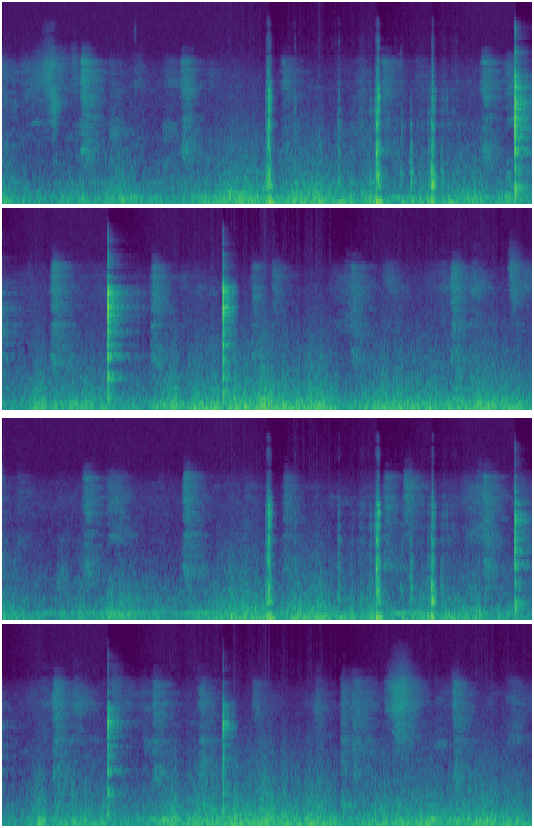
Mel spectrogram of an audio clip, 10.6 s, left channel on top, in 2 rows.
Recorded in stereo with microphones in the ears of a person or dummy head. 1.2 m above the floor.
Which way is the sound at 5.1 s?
25° left (ahead or behind).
